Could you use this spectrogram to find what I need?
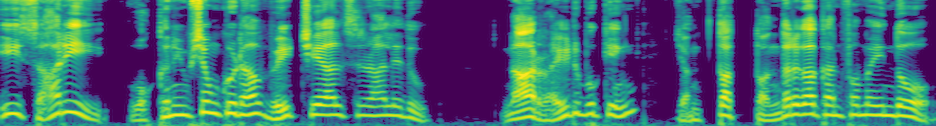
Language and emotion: Telugu, surprised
